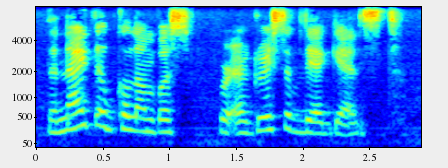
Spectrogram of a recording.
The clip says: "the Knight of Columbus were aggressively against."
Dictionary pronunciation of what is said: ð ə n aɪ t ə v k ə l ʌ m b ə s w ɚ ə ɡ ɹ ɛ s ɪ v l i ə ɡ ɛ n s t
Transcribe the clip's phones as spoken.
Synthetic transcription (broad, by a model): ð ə n aɪ t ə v k ə l ʌ m b ə s w ɚ ə ɡ ɹ ɛ s ɪ v l i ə ɡ ɛ n s t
